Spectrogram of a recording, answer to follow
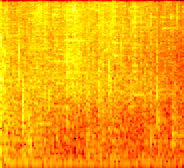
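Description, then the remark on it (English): A chandelier crashes down as Hitler is pulled out of harm's way, a sustained burst of shattering glass, a dense, bright tinkling crash that stays loud and steady for about two seconds with no voices. “At one point, Hitler is pulled out of harm's way, in the nick of time, as a chandelier comes crashing down.”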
